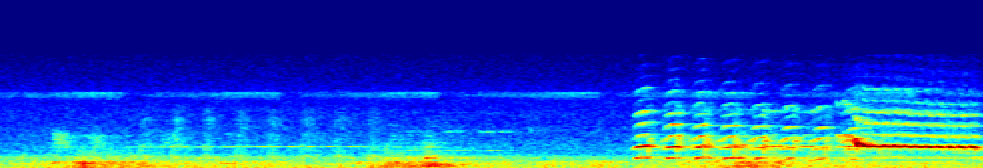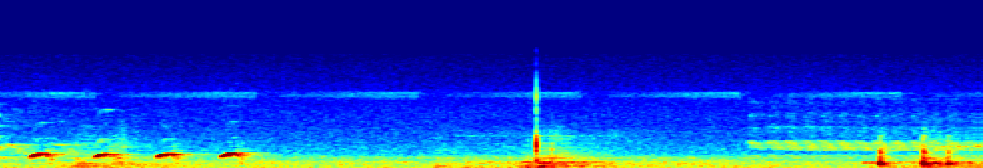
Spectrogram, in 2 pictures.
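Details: Common mynas interacting with each other on a utility pole; harsh chattering bursts, then four clear whistled notes in a row and scattered sharp clicks, against a constant hum with a high tone.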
